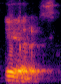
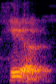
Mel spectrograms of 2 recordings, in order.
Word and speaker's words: heiress: The right pronunciation of this word is heiress, heir, not hair. Hair, ये hair नहीं है, heiress to Belmont.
